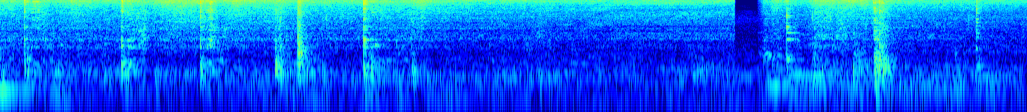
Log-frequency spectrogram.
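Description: Beef mince fries in a pot during bhunai, giving a continuous soft sizzle with intermittent scraping stir strokes and a brief pause near the end.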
